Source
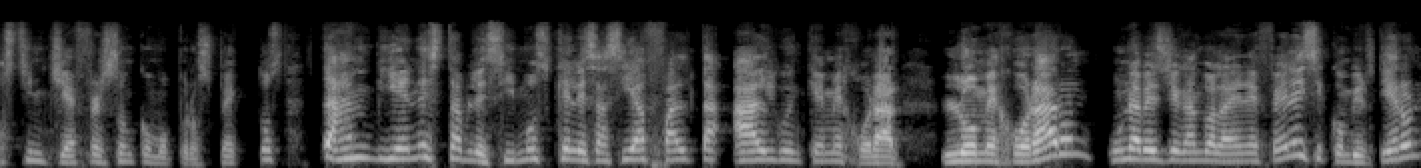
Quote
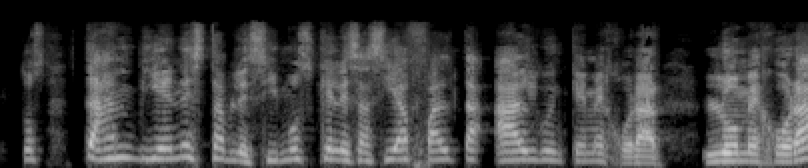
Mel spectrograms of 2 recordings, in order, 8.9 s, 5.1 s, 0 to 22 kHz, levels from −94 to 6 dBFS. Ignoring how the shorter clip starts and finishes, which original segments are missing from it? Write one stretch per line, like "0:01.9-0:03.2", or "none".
none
